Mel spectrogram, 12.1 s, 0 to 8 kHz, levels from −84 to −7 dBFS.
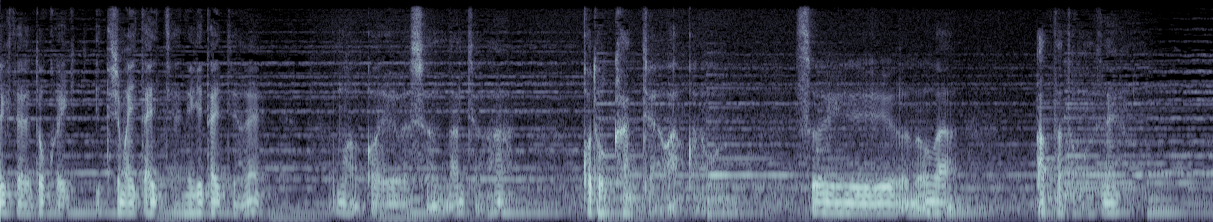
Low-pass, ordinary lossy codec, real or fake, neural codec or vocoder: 7.2 kHz; none; real; none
